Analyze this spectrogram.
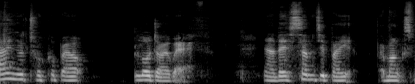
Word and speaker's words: Blodeuwedd: But today I'm going to talk about Blodeuwedd. Now there's some debate amongst my friends how that's pronounced, but my Cardiff advisory team is saying Blodeuwedd, so that's what I'm going with.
